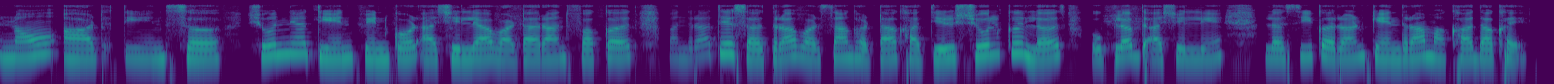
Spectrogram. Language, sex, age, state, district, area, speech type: Goan Konkani, female, 18-30, Goa, Salcete, rural, read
